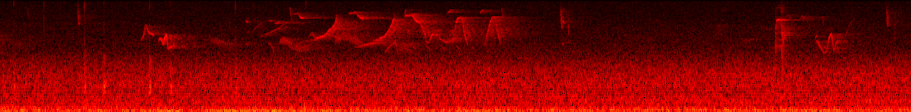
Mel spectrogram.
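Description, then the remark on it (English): Songs of an indigo bunting and a scarlet tanager, a run of bright, slurred phrases, then a brief later snatch, over a constant low rumble of outdoor background noise. “Here's an indigo bunting and a scarlet tanager.”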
